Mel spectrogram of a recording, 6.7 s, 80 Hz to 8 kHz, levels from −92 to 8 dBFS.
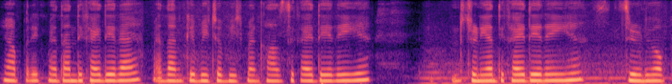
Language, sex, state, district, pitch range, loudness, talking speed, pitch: Hindi, female, Chhattisgarh, Korba, 205-215 Hz, -15 LUFS, 215 wpm, 210 Hz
